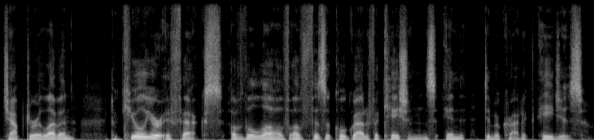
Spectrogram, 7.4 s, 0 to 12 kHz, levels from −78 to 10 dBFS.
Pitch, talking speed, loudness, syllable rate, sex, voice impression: 110 Hz, 105 wpm, -18 LUFS, 4.6 syllables/s, male, very masculine, very middle-aged, very thick, slightly tensed, very powerful, bright, soft, muffled, fluent, slightly raspy, very cool, intellectual, refreshing, slightly sincere, calm, mature, very friendly, very reassuring, very unique, slightly elegant, wild, sweet, lively, kind, slightly modest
